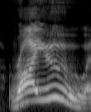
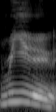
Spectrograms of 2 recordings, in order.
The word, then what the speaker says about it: Ryu: Or Ryu as I should say. Do you know what? Damn that original Street Fighter Vang Dam movie. The character goes Rayu.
